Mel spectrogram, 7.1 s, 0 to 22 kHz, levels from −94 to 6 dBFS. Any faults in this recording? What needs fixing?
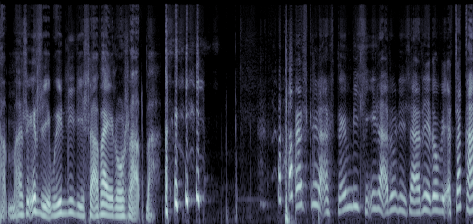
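Nothing to fix: no audible faults in this speech recording.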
